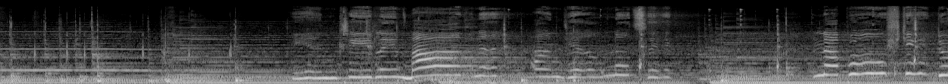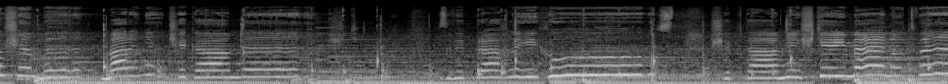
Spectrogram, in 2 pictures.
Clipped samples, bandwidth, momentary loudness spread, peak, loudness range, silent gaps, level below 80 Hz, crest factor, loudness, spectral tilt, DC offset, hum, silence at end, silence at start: under 0.1%; 16.5 kHz; 9 LU; -2 dBFS; 4 LU; none; -28 dBFS; 16 dB; -20 LUFS; -5.5 dB/octave; under 0.1%; none; 0 s; 0 s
